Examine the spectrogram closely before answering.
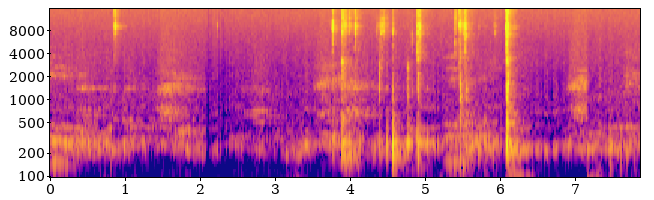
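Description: Fingers tap on a keyboard.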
